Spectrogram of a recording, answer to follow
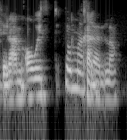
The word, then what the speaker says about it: Tommasella: How do you pronounce it? I'm always... Tommasella. Tommasella.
